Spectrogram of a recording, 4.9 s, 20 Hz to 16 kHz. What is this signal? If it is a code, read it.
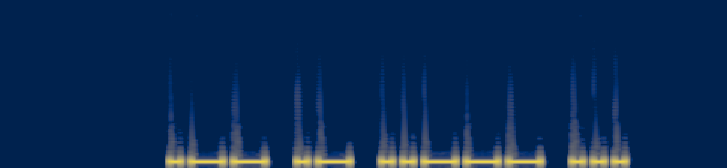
Morse code, heard as a keyed tone, about 17 wpm, 700 Hz. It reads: WA2S
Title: USA Call Signs - 4 Characters - 3x Character Spacing - 17wpm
